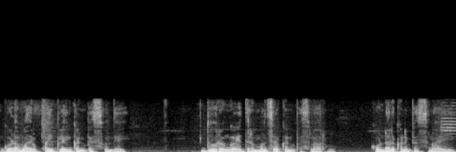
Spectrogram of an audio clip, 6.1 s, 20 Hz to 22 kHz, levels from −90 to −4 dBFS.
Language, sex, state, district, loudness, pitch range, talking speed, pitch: Telugu, male, Andhra Pradesh, Srikakulam, -16 LUFS, 115-125 Hz, 110 wpm, 120 Hz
